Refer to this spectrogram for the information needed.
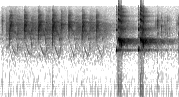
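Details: Male lyrebird in Australia, singing during a mating dance: a steady series of quick downslurred whistled notes, about two each second, then two loud sharp cracks carrying ringing tones.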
